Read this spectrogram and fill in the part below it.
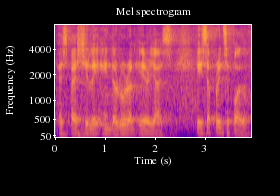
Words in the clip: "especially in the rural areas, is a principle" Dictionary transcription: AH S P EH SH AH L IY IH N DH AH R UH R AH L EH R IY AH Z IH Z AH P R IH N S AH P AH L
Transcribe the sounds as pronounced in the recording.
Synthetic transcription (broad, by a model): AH S P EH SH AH L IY IH N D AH R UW R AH L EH R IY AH S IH S AH P R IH N S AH P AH L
